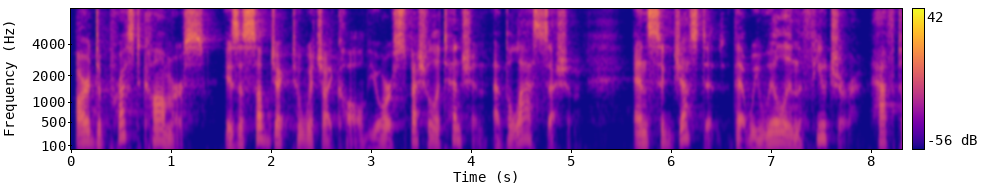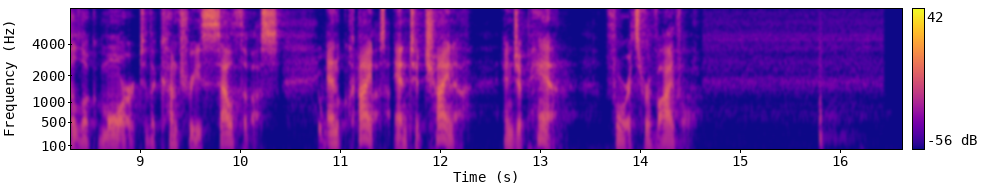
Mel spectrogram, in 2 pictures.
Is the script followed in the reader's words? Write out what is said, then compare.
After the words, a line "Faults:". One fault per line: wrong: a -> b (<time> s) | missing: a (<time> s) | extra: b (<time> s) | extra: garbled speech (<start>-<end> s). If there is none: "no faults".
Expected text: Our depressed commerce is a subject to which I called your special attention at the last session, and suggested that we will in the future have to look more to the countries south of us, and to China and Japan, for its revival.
Our depressed commerce is a subject to which I called your special attention at the last session, and suggested that we will in the future have to look more to the countries south of us, [garbled] and to China and Japan, for its revival.
Faults:
extra: garbled speech (10.8-11.5 s)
